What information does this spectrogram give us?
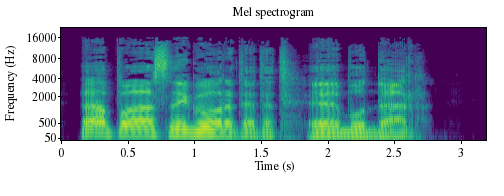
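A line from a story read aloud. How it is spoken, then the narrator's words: Booming laughter. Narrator (Russian): Иллианец раскатисто расхохотался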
